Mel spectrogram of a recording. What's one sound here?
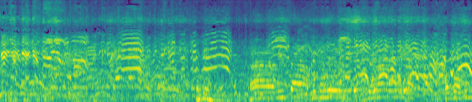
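Young girls shout and cheer excitedly nearby, outdoors.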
